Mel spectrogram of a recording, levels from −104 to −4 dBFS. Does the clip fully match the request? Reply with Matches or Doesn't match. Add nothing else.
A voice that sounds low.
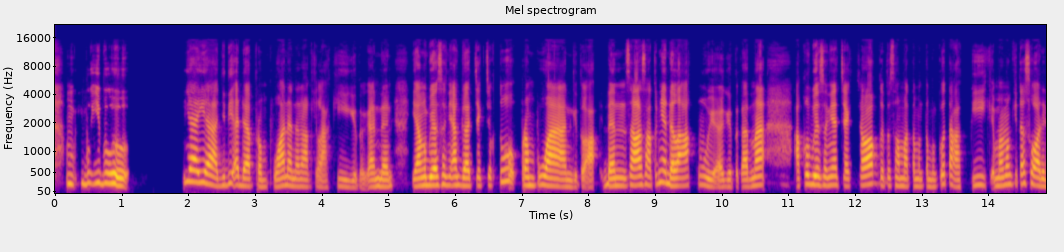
Doesn't match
